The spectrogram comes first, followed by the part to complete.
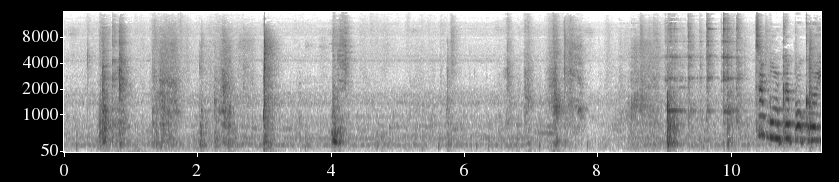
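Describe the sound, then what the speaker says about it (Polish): Knife chopping onion finely on a cutting board in a home kitchen, irregular knocks and taps with occasional clinks of dishes and utensils, close by and moderately loud, with no talk over it. "to ja tak skroję bardzo drobniutko cebulkę"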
